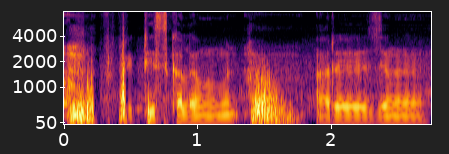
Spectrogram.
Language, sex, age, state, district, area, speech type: Bodo, male, 18-30, Assam, Kokrajhar, urban, spontaneous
